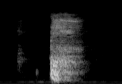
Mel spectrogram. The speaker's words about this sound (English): Sorry, guys, that was a sneeze.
